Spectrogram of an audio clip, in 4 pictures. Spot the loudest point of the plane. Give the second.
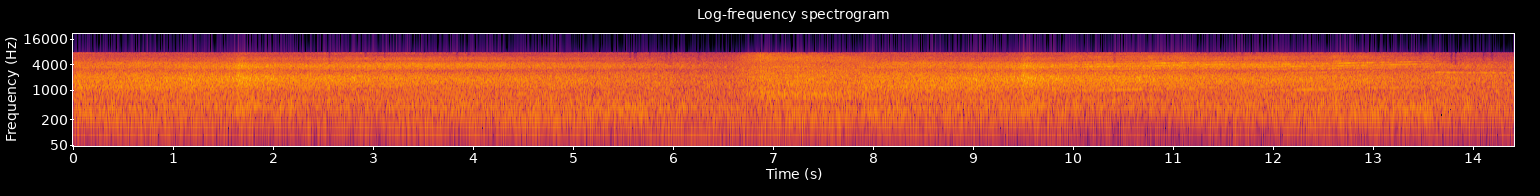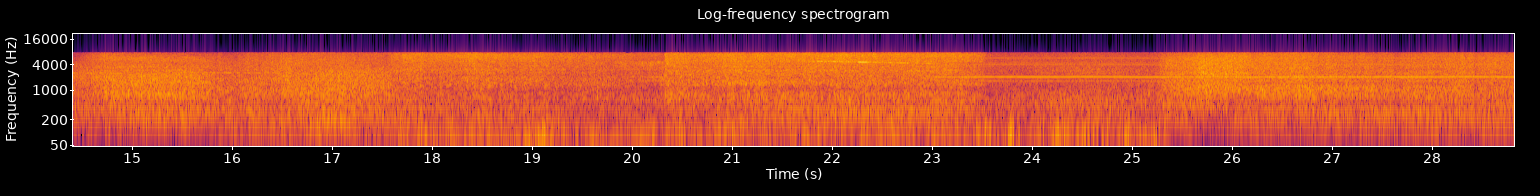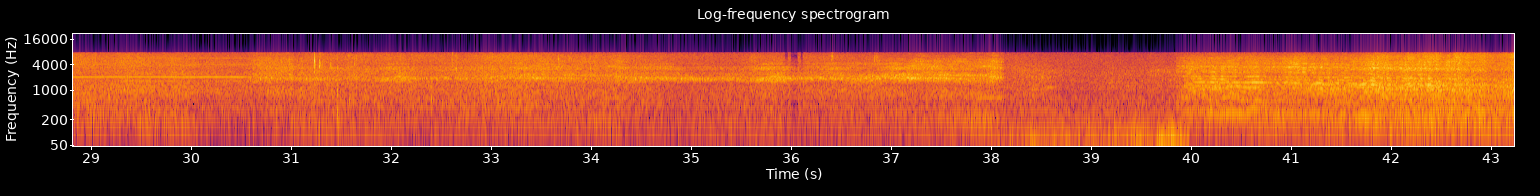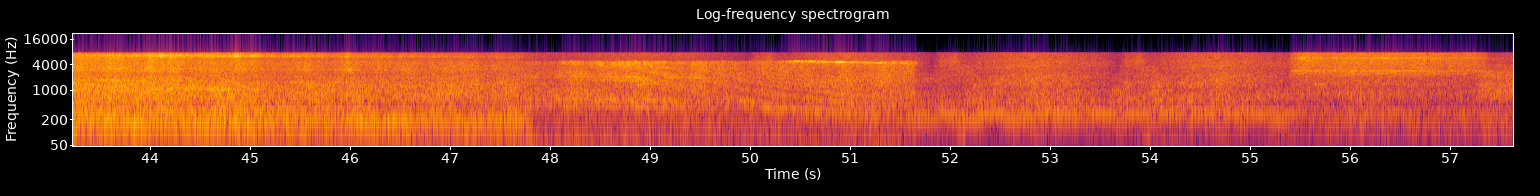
42 s.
